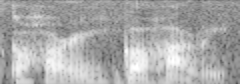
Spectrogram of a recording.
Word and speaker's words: Gawhari: Gawhari. Am I pronouncing it right? Yes, Gawhari.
